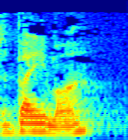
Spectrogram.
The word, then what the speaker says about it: bema: For we must all appear before the judgment seat, and the word there is bema, and that's a long E in Greek, therefore pronounced as a long A.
